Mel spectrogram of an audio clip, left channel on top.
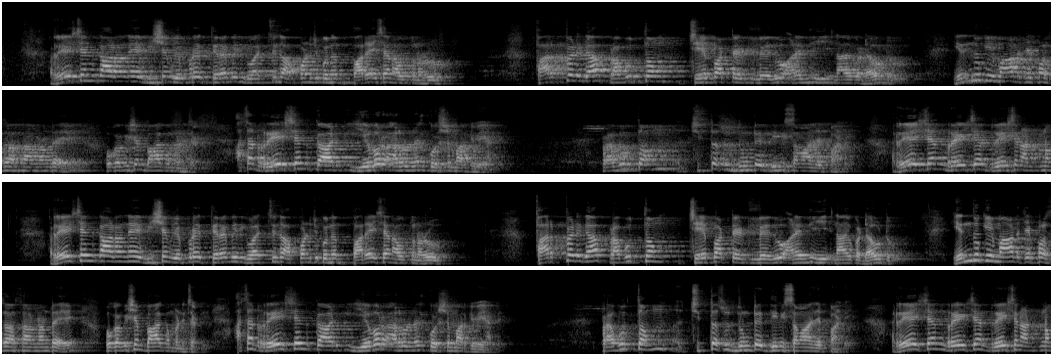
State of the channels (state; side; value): normal; both; correlation -0.19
